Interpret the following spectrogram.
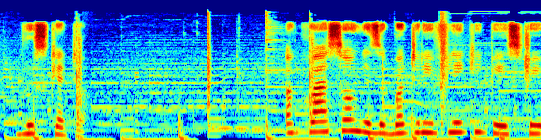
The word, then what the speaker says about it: croissant: to pronounce this word it is not croissant correct pronunciation is choi song song kwa song stresses on kwa sound kwa song kwa song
